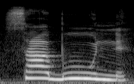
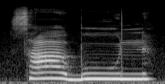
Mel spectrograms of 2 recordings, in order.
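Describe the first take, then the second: No difference in how they are said.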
